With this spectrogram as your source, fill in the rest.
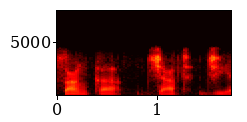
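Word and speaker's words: Jantjie: the fake interpreter uh tom sanchez g i believe is how you would say his name but uh j-a-n-t-j-i-e look it up he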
